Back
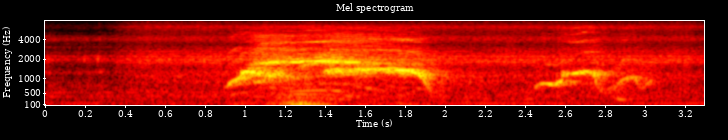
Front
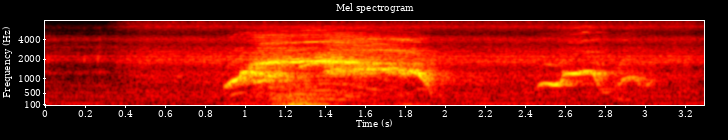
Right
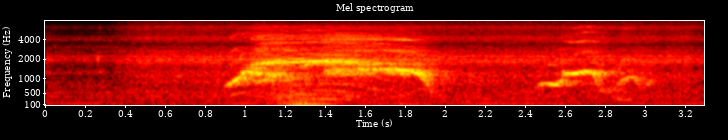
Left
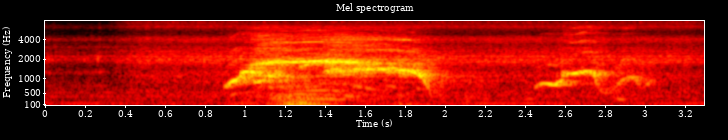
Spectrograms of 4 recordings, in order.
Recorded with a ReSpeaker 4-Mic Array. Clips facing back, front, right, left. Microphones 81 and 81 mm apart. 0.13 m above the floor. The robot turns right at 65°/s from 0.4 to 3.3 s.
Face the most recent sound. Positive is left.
turn(degrees=-150)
